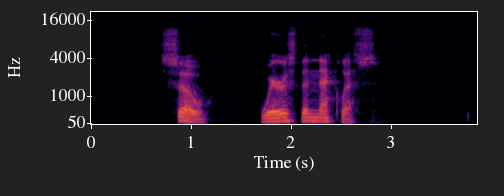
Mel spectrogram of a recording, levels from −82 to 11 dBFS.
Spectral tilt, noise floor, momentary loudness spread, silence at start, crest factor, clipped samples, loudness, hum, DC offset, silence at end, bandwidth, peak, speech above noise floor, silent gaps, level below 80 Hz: -5.5 dB/octave; under -90 dBFS; 17 LU; 0.7 s; 20 dB; under 0.1%; -28 LUFS; none; under 0.1%; 1.05 s; 12.5 kHz; -10 dBFS; over 63 dB; none; -66 dBFS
